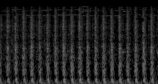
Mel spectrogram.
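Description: Rapid machine-gun fire in a Call of Duty video game match, a fast even burst of evenly spaced shots lasting about a second and a half, fairly quiet and with no talk over it.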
